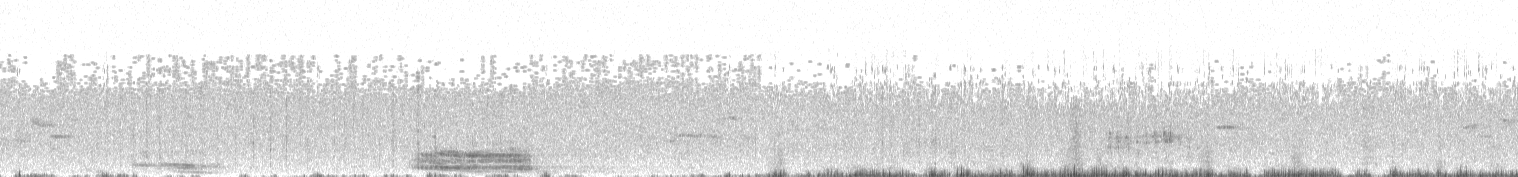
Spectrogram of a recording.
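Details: Red deer stag, chiefly a fourteen-pointer, during the rut: low grunting pulses build into a dense, loud run of roaring grunts in the second half, with a brief higher tonal call near the start.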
